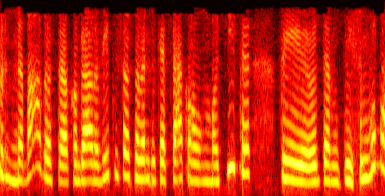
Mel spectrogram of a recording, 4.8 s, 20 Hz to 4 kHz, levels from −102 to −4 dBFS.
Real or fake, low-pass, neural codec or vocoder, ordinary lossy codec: fake; 3.6 kHz; codec, 16 kHz, 1.1 kbps, Voila-Tokenizer; MP3, 32 kbps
